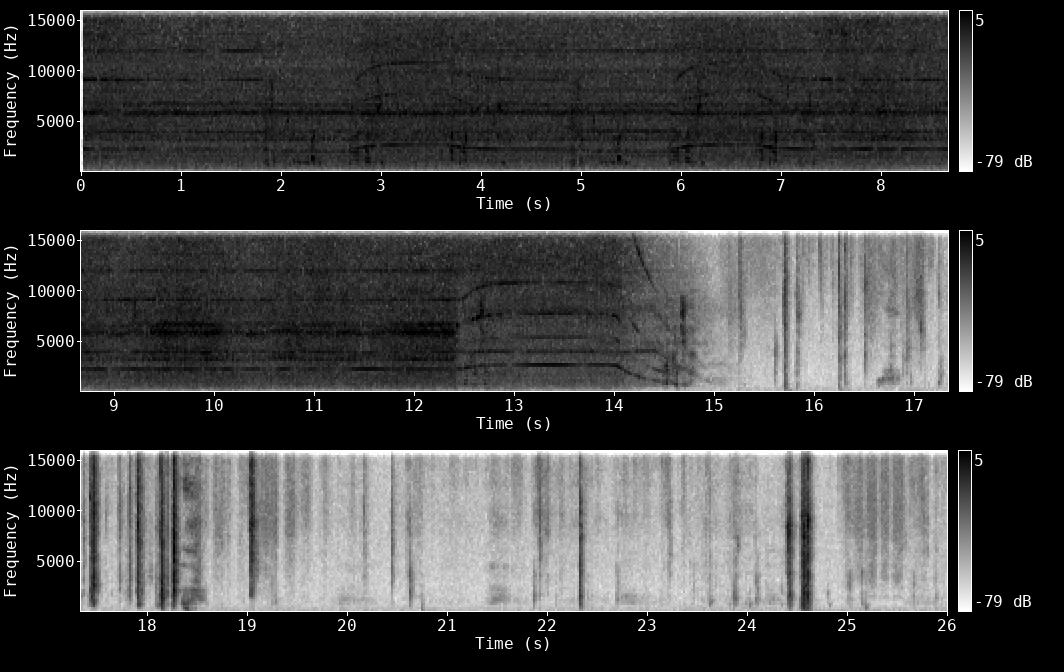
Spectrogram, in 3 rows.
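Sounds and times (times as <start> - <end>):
floor vacuum whining: 0.0 - 15.0.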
